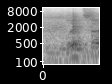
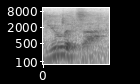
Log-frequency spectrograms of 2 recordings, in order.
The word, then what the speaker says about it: Ulitza: How do you say your, That's my client, it's Ulitza.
